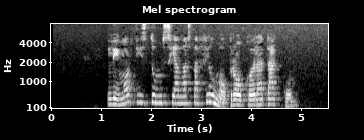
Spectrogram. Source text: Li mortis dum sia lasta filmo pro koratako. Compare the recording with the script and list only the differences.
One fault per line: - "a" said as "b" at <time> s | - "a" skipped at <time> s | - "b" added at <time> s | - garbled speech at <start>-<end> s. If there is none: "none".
none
